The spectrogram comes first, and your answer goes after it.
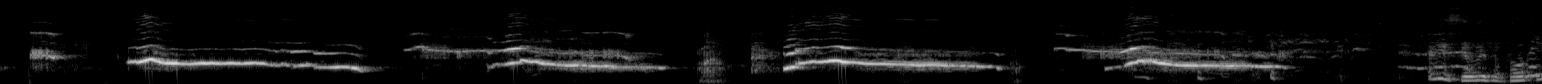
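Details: Jack Russell Terrier dog in a small room, reacting wildly to a toy talking parrot that mimics him; four drawn-out howls, each about two seconds and bending downward, separated by short pauses, with rougher sounds at the end.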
